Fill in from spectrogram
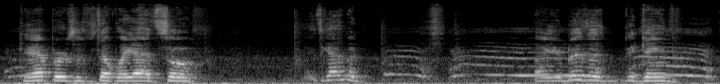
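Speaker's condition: Cerebral palsy; cerebral palsy since birth, wheelchair user for mobility

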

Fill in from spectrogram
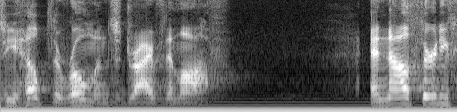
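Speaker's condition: No condition

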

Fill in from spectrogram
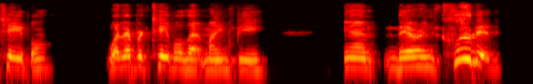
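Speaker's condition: Cerebral palsy; congenital cerebral palsy

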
